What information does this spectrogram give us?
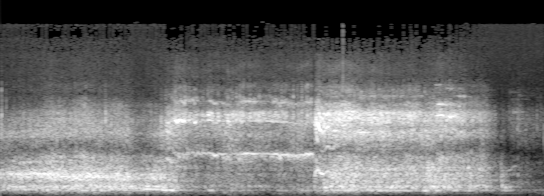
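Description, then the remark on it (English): A stolen large green Daimler speeds south with a loud, steady engine roar and rising whine, surging louder about halfway through before the noise breaks off and dies away at the end. No one speaks. “Large green Daimler speeding south.”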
